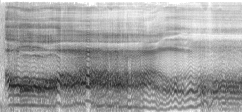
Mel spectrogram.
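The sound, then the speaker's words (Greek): A wolf howls in pain after coming down a chimney and landing in a pot of hot water: one loud, unbroken wailing cry lasting several seconds, its pitch wobbling and sliding downward as it goes on, with no talking. “Ούρλιαξε από τον πόνο και πετάχτηκε σαν βολίδα πάλι πίσω στην καμινάδα από εκεί που ήρθε, νομίζοντας ότι η ουρά του είχε πάρει φωτιά.”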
